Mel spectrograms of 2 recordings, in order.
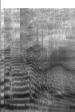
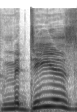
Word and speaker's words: Medea: Slash Quest by Big Green Pillow featuring Magaya. No, you pronounced it wrong. Oh, correct me then. It's Medea's Big Green Pillow.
